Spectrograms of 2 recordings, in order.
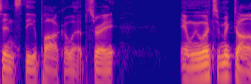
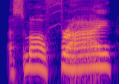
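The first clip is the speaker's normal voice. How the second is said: much higher, slow drawn-out question; mock incredulous clerk; 13 semitones higher, 6 dB louder, much slower than usual. Cashier questions the fry order, mock-high and slow. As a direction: stretch it out in disbelief. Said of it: "She's like".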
